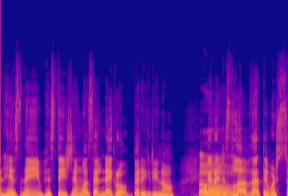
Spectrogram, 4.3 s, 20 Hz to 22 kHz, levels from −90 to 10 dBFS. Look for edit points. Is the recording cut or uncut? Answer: uncut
